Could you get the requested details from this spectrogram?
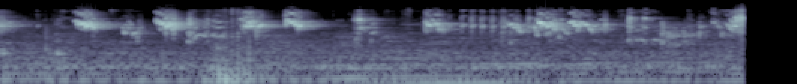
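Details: Budgerigars kept as house birds, giving a run of scratchy, chattering squawks and warbled chirps in quick bursts, with short gaps between phrases before ending abruptly.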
